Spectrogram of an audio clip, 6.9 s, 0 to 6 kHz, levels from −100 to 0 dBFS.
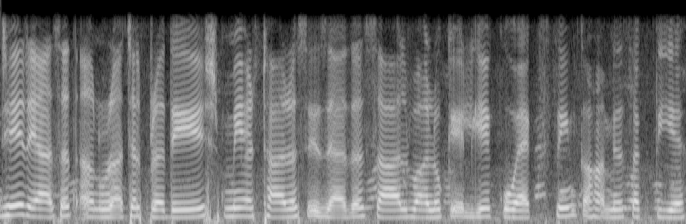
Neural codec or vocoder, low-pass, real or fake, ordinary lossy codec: none; 5.4 kHz; real; none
